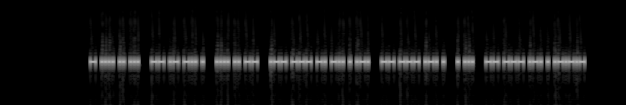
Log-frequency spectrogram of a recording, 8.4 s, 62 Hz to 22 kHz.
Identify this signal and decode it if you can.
Morse code, heard as a keyed tone, about 52 wpm, 700 Hz. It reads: THIS MADE HIM WONDER MORE ES MORE.
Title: Sentences from Top 500 Words and Abbreviations 50wpm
